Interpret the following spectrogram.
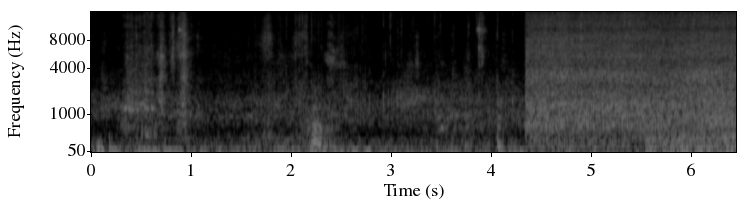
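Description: Baltic Sea surf washing onto a sandy beach, a steady hiss of breaking waves that cuts in suddenly about four seconds in. Before it there is only a quieter low rumble.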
